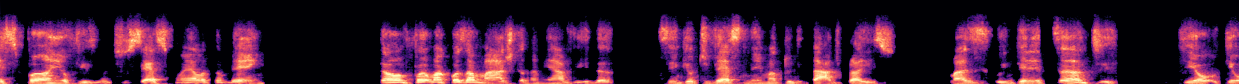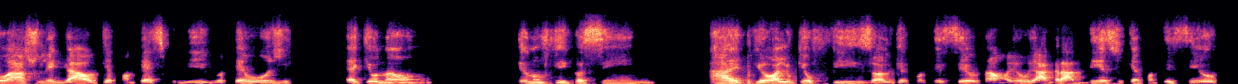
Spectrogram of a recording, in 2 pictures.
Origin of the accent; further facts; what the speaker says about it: Belo Horizonte, Minas Gerais, Brazil; eu sou de Belo Horizonte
